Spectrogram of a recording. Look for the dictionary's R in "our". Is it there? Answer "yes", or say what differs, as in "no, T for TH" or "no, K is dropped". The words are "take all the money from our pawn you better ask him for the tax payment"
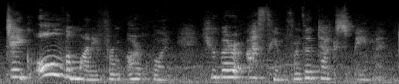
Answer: yes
